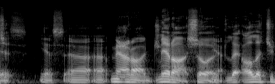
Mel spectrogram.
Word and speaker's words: Mi'raj: But that's where, called the Miraj. How do you pronounce it? Yes, Mi'raj.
